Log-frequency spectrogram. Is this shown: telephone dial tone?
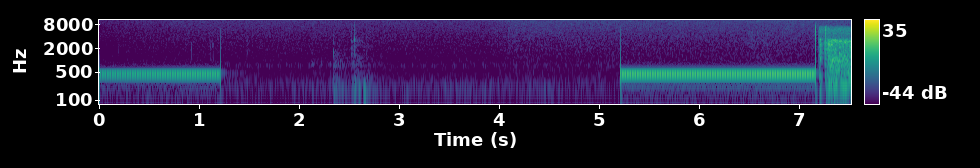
yes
